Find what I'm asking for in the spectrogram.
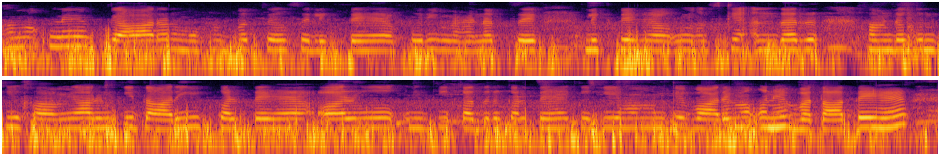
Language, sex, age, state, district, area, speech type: Urdu, female, 18-30, Uttar Pradesh, Gautam Buddha Nagar, urban, spontaneous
